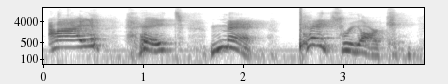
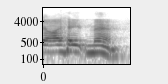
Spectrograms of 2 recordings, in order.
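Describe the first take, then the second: First: Slow, high-pitched, hammed-up outrage; mock furious rant. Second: Said in the usual way. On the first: Imitating a livid cashier storming into the kitchen, mock fury. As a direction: stretch every word in exaggerated fury. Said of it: "just stormed into the kitchen".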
